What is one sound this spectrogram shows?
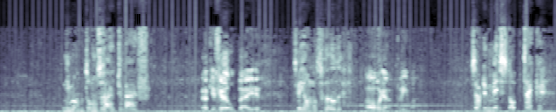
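A man speaks through a crackly old radio loudspeaker.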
